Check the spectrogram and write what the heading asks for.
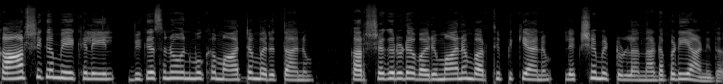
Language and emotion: Malayalam, neutral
